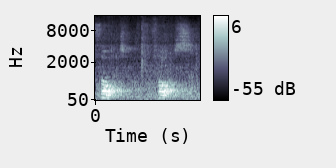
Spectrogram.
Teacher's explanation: you'll notice that this is a pretty well lip rounded vowel in my foundation you can see my lips all round thought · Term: all vowel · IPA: /ɔː/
